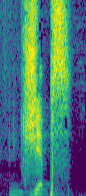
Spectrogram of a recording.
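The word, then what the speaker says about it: JP's: Gyps.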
